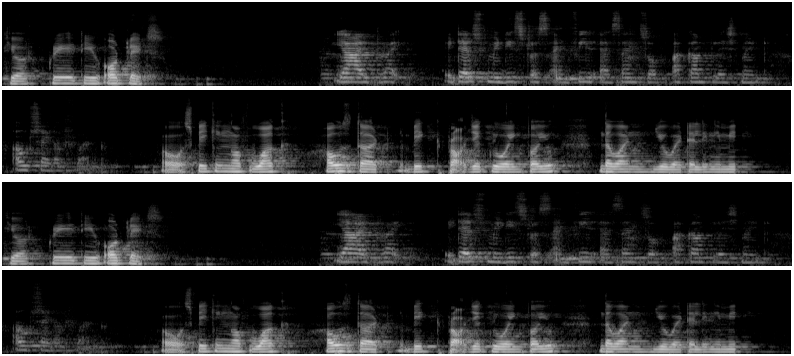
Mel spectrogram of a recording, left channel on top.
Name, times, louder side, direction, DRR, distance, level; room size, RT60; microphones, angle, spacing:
voice 1, 0.0-1.6 9.5-10.7 11.1-15.2, left 1 dB, 20° left, 11 dB, 1.0 m, -21 dB
voice 2, 3.2-9.0, left 2 dB, 90° left, 4 dB, 6.7 m, -36 dB
27.5 x 22.5 x 9.4 m, 0.81 s
head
